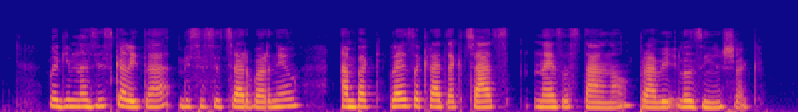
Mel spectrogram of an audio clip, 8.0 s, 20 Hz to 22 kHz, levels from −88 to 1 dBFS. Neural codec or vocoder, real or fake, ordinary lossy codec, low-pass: none; real; none; none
